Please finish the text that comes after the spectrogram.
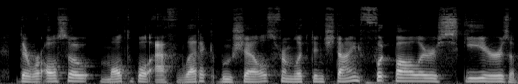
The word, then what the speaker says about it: Buechele: pronounced a million ways buchelli buckley buchell there have been a couple people kind of hacking it up a little this name is of german heritage the americanized version of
